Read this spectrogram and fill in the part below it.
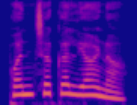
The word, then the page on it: ಪಂಚಕಲ್ಯಾಣ: Kannada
